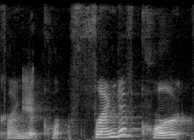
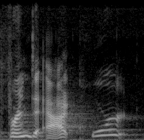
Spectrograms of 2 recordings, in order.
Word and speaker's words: Friend at Court: It's Friend at Court is actually how you say it. Not Friend of.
